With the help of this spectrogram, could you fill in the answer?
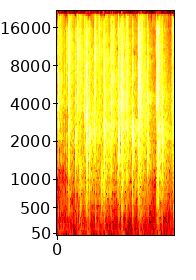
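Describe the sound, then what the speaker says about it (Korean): A studio audience at a KBS storytelling program gives a brief burst of lively applause, with many hands clapping close together. "두 번째 이야기입니다. 박수 부탁드립니다"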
